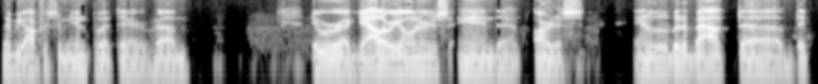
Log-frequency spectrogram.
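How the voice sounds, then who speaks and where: A man hosting an artists' podcast over a video call, rambling and halting with many fillers. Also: deep voice, a bit bright. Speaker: podcast host. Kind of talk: casual video-call chat.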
